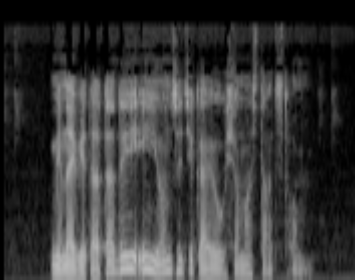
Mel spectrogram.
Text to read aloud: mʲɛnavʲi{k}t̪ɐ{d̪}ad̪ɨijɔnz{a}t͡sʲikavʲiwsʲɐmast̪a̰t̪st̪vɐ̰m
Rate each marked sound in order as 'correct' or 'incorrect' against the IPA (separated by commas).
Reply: incorrect, incorrect, incorrect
